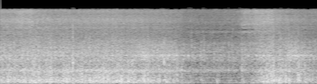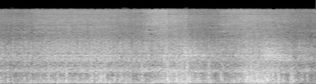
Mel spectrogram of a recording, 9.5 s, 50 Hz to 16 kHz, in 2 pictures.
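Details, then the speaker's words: 302 small-block Ford started after sitting six months, later found with one deeply gouged cylinder wall and no other damage, possibly from overheating: rough idle with a loose, diesel-like tap-tap chatter; piston slap from the scored cylinder. "you can really hear the chatter the tap tap tap tap tap almost sounds like a diesel motor"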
